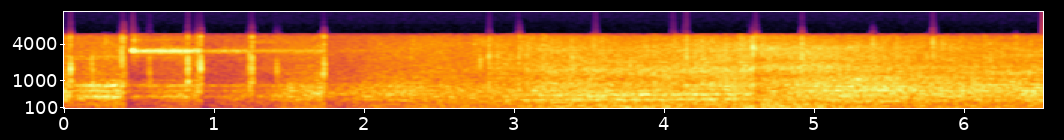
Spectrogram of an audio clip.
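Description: Echoing sports-hall din during an indoor futsal game, with a few sharp knocks of the ball and players on the court in the first two seconds and a steady high tone lasting about a second and a half near the start.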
